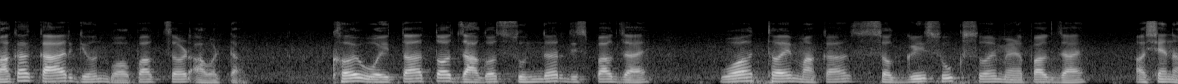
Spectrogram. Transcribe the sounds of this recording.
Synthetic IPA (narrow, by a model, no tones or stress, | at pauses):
makakaɾɡʱewnbʱɔwpakt͡səɽa̰ʋəɽʈ̪a̰ | kʰəjʋəjt̪at̪ɔd͡zaɡɔsund̪əɾd̪ispak̚d͡zaj | ʋət̪ʰəjmakasəɡɭisukʰsəjmɛɭpakd͡zaj | əɕɛ̃na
